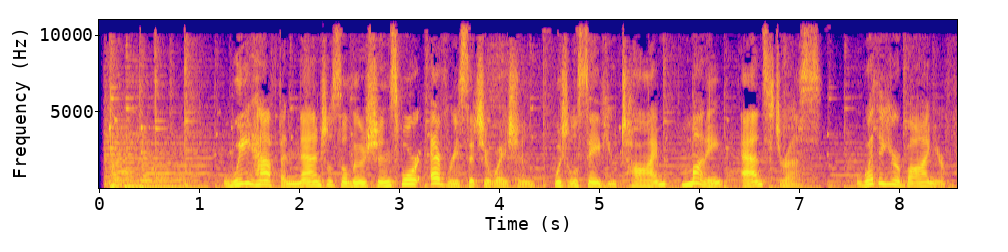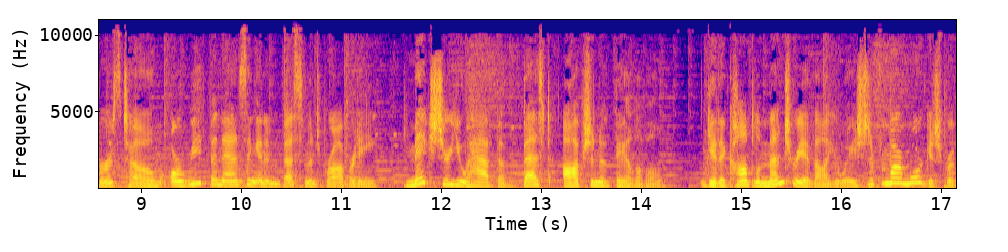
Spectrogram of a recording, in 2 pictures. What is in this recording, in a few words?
On Hold; auto bike; Insurance Express NY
